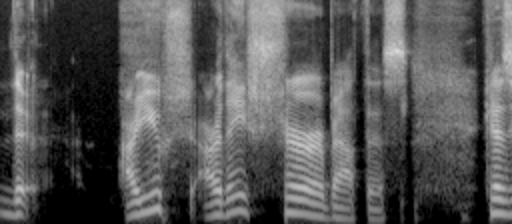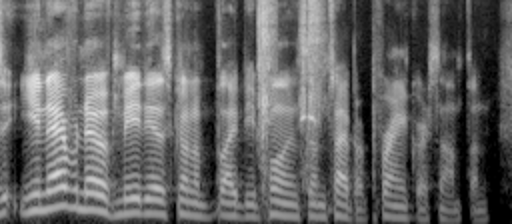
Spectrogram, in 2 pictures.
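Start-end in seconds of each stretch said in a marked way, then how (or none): 0.0-3.0 mock, halting, stumbling, incredulous tone. Retelling own first reaction to surprising news: retelling own disbelief. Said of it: "in disbelief".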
